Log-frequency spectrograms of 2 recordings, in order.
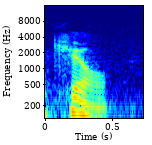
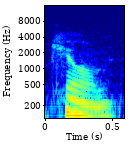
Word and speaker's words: kiln: because they become basically rock when they're fired in a kiln, or kiln, pronounced either way.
